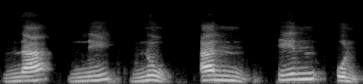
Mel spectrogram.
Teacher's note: নুনের মধ্যে একটা অন্যতম একটা বৈশিষ্ট্য হচ্ছে নুনটা বলতে একটু নাকের মধ্যে যাবে নুনটা বলতে কি যাবে নাকের মধ্যে যাবে এবং নুন উচ্চারণের সময়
